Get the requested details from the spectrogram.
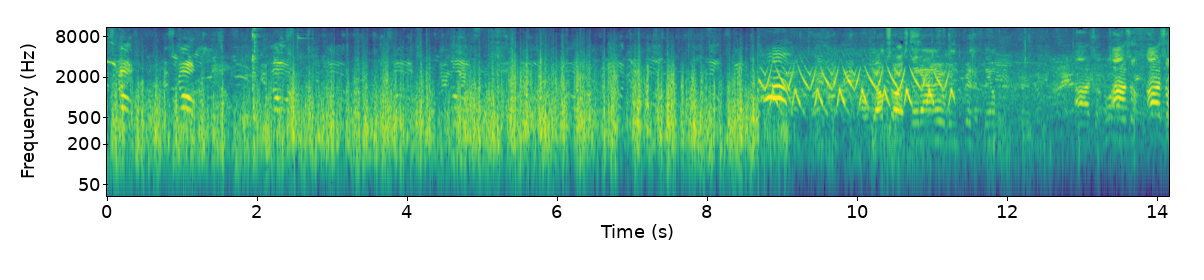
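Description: Teenage boys chatter in a crowd outdoors.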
